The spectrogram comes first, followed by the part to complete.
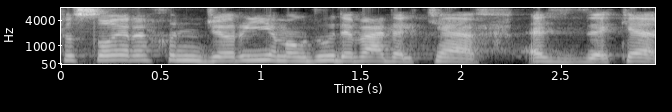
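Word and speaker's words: الزكاة: الخنجريه موجوده بعد الكاف الزكاه نلاحظ ان الالف بعد الكاف وليست بعد الواو فلو كانت بعد الواو ل قراناها الزكوات ولكنها بعد الكاف اذا نقول الزكا وهذه الواو لا تنطق واركعوا همزه الوصل تسقط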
